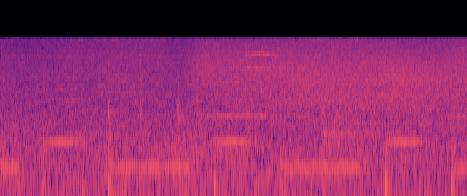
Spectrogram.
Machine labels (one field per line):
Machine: slide rail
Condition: normal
